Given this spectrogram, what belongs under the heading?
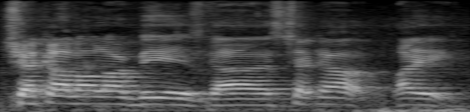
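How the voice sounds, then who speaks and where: A man's voice: on the high side, fairly even intonation, unhurried. Casual male reaction host, easygoing, echoey room, faint hiss. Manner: easygoing, thanks supporters. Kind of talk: casual chat.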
